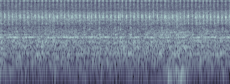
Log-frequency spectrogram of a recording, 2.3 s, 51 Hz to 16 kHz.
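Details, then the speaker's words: Seat Ibiza 6L 1.4 petrol with engine light on, misfiring on three cylinders: with coil two unplugged the idle becomes lumpy and stumbling and nearly stalls, while unplugging coil four changes nothing, pointing to a failing coil four. "however if we remove the one on two which is supposedly not failing here we see that it even wants to stop"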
